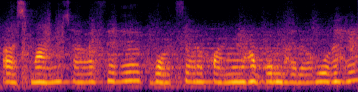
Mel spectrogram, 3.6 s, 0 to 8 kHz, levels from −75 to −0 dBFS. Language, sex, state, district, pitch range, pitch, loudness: Hindi, female, Chhattisgarh, Raipur, 230-240 Hz, 235 Hz, -18 LUFS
